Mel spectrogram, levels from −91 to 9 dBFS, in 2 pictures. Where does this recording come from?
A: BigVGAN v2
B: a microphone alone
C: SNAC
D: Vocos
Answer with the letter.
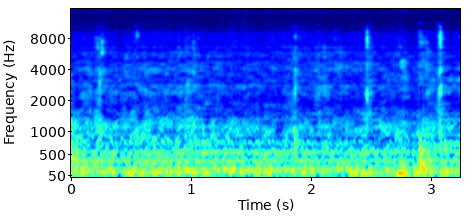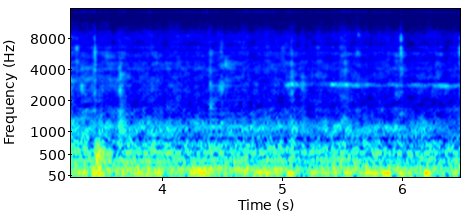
D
